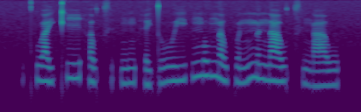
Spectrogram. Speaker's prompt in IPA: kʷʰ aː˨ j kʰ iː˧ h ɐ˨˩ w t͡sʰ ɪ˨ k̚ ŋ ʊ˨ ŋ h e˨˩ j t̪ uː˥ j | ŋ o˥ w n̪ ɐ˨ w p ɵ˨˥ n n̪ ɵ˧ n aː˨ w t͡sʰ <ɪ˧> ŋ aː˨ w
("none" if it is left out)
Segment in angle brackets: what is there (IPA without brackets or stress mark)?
ɪ˨˩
